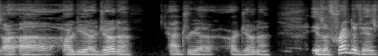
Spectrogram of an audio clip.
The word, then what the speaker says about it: Adria Arjona: 3 women have tested for Maxima, and they're Adria Arjona. I think that's how you pronounce her name. Adria Arjona from Andor.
